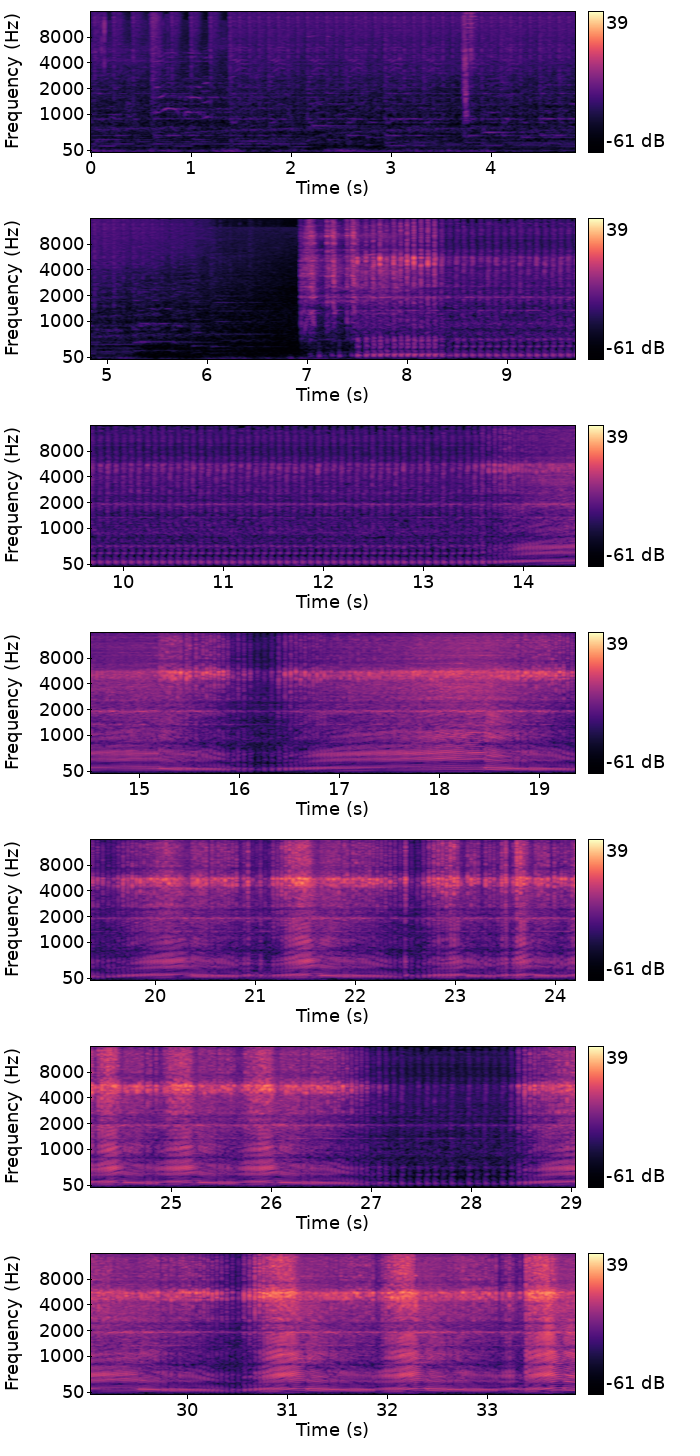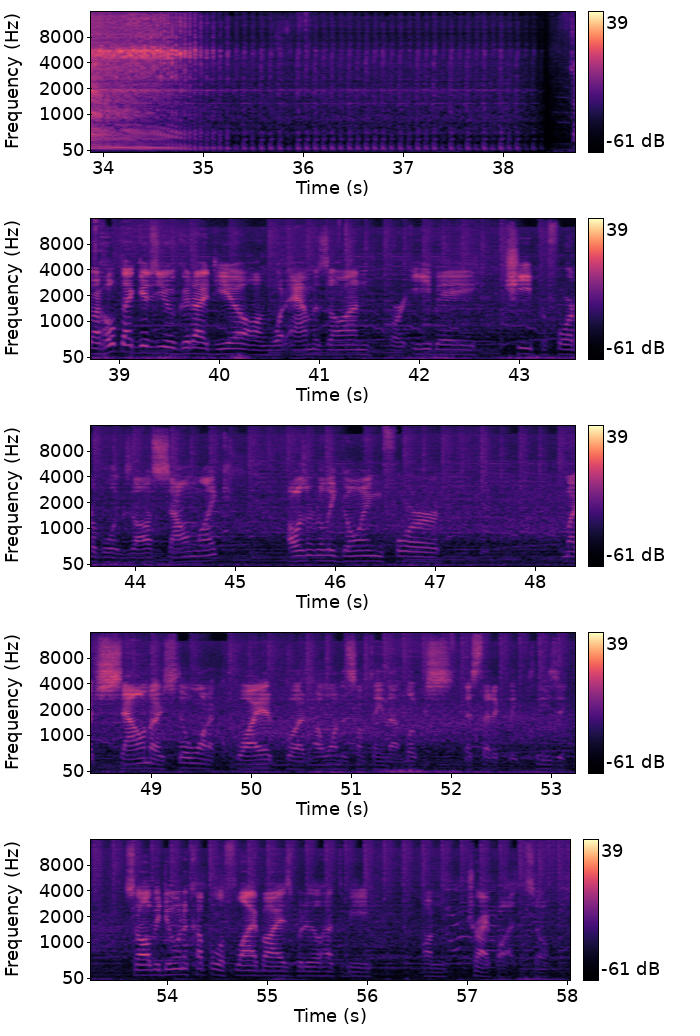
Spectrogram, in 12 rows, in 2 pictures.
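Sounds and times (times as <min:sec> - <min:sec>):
motorcycle engine idling and revving: 0:00.0 - 0:05.6, 0:06.9 - 0:58.0.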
